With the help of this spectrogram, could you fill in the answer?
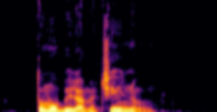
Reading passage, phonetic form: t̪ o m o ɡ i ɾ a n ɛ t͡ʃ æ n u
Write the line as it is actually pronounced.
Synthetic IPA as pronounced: t̪ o m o b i l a m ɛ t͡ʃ i n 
